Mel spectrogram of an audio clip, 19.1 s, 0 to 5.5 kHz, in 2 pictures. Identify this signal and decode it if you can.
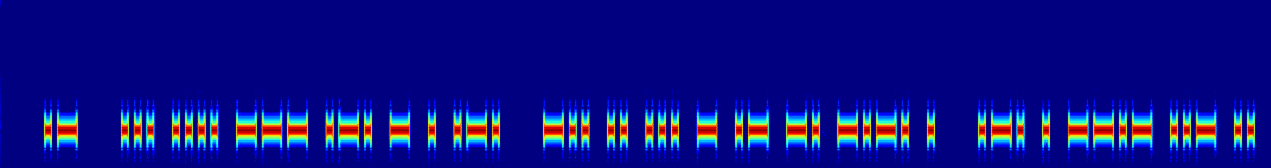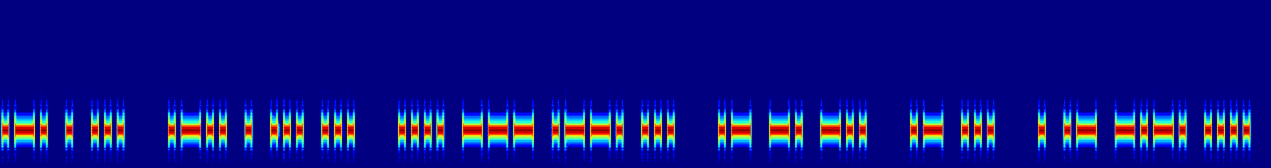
Morse code, heard as a keyed tone, about 25 wpm, 600 Hz. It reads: A SHORTER DISTANCE REQUIRES LESS HOPS AND AS EACH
